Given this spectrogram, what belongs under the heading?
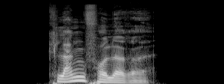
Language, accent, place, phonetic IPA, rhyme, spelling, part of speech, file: German, Germany, Berlin, [ˈklaŋˌfɔləʁə], -aŋfɔləʁə, klangvollere, adjective, De-klangvollere.ogg
- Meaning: inflection of klangvoll: 1. strong/mixed nominative/accusative feminine singular comparative degree 2. strong nominative/accusative plural comparative degree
